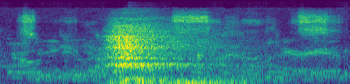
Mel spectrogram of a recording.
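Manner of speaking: long exhaled sigh; heavy sigh. Real, not acted. Speaker winding down after getting worked up, sighing. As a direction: let the breath out after an outburst.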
